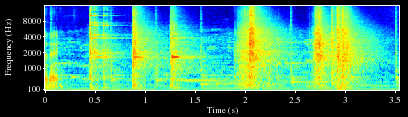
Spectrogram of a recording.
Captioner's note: bowl clanking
